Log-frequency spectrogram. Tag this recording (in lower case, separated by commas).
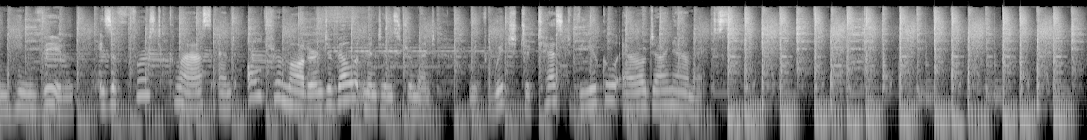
speech, music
